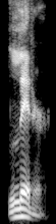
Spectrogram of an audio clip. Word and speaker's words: litter: Aunque sea dos T's, los americanos lo pronunciamos como una D, pero cambia el sonido vocal. So leader, un líder, and litter.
